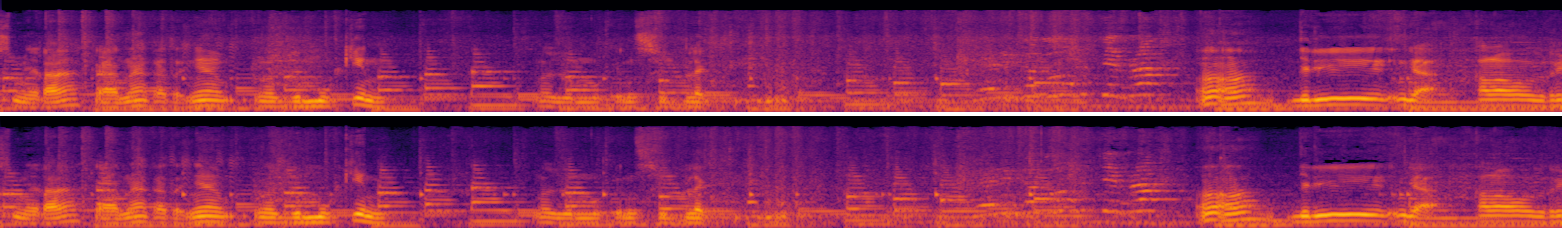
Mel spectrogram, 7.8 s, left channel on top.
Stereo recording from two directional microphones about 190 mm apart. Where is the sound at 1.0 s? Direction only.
20° right (ahead or behind).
